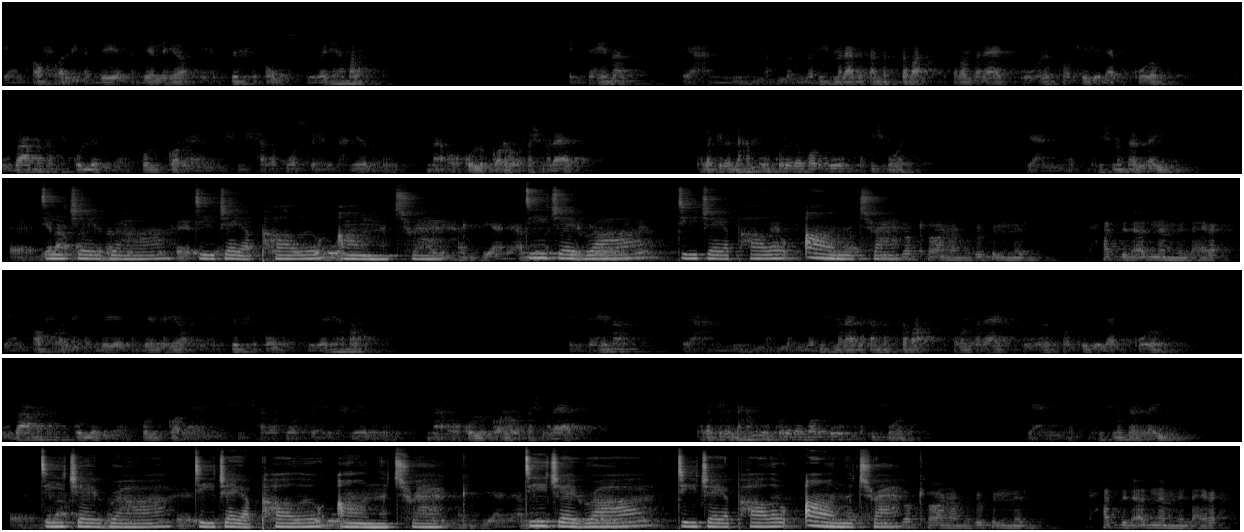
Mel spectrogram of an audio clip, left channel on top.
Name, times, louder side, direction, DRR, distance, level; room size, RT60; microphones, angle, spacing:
voice 1, 0.0-3.7 5.7-6.3 6.8-11.7 12.4-16.4 16.6-18.1 19.4-21.5 22.6-24.2 24.9-28.6 28.9-31.4 32.5-33.4, left 1 dB, 80° left, 2 dB, 1.8 m, -48 dB
Female speech woman speaking, 25.2-29.4 30.0-34.0, right 5 dB, 90° right, 0.5 m, -32 dB
voice 2, 33.5-35.2 35.7-36.9, right 1 dB, 25° right, 6 dB, 0.8 m, -46 dB
13.5 x 13.0 x 3.8 m, 0.99 s
head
